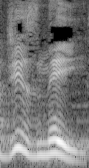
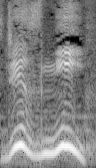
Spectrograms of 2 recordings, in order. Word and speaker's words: Disney: O EY no final da palavra de Disney. Na verdade, não se fala Disney. Se fala em inglês, na pronúncia em inglês, Disney. tem o som de I.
